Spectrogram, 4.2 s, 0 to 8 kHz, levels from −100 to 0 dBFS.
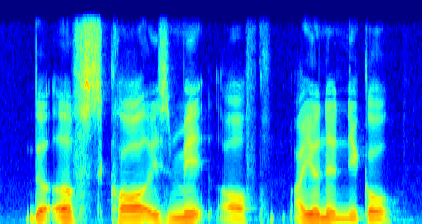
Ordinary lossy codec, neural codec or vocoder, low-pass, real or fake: none; none; 7.2 kHz; real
